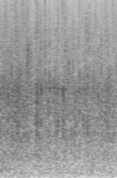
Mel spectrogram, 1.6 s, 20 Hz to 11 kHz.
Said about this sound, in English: Wow, it sounds like a golf clap out there, doesn't it? Yeah. Did somebody just sink a 3-foot putt or something?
